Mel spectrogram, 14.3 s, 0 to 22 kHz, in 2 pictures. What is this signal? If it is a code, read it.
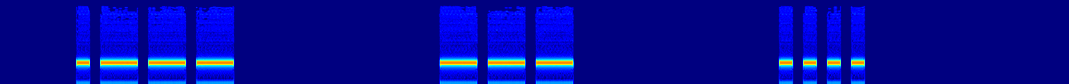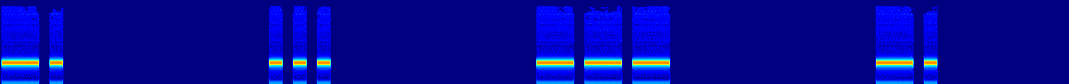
Morse code, heard as a keyed tone, about 15 wpm, spaced as for 5 wpm, 1000 Hz. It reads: JOHNSON
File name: qotdfiles / 5wpm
